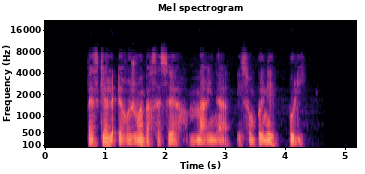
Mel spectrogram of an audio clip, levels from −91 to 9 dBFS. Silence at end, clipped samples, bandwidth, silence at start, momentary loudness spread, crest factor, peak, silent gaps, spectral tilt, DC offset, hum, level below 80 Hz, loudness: 0.9 s; under 0.1%; 9.4 kHz; 0.7 s; 7 LU; 18 dB; -2 dBFS; none; -6 dB/octave; under 0.1%; none; -54 dBFS; -18 LUFS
